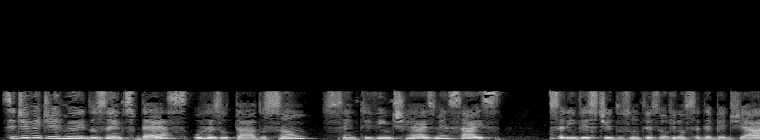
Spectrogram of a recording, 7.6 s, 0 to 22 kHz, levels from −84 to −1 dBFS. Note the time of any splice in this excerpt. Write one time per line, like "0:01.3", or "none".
0:01.4
0:05.5
0:06.7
